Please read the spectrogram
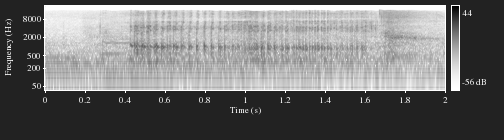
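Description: A single snore, lasting about a second and a half.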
